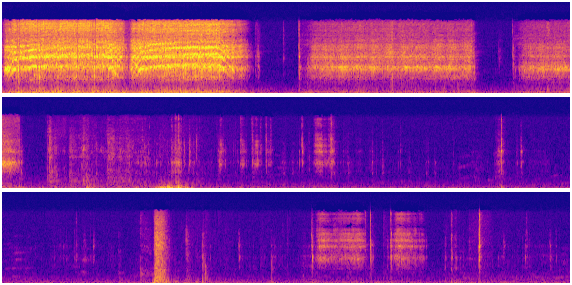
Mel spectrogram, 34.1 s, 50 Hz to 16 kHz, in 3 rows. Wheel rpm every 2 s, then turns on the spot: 140, 120, 40, 30, 20, 20, 0, 0, 0, 0, 0, 0, 0, 0, 0, 0, 0.
6-12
